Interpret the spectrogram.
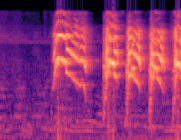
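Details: Pet Indian ringneck parakeets indoors: one long harsh descending squawk followed by four short grating squawks in quick succession.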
